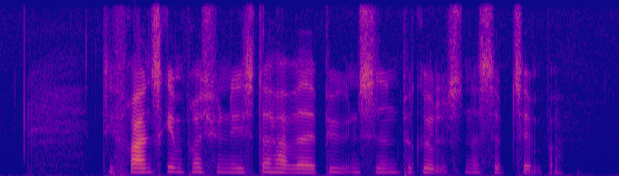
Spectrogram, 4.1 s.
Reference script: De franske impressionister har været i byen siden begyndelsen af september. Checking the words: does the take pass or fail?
pass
